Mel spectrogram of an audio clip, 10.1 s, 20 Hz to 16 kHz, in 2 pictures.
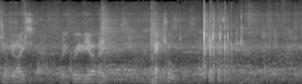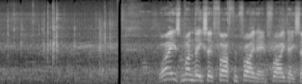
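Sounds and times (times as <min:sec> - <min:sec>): indistinct voices: 0:00.0 - 0:10.0
shop background hum: 0:00.0 - 0:10.0.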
